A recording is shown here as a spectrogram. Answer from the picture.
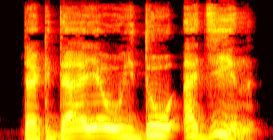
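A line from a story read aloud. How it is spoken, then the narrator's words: Yelling. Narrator (Russian): заорал Макгун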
